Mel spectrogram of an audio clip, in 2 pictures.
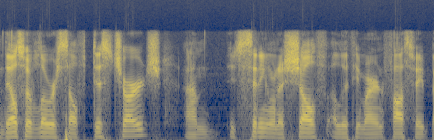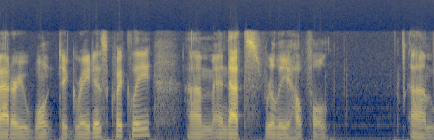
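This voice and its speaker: A man in his thirties with a low-pitched voice explains technical material as a presenter. His delivery is informal and conversational. The recording is dry and close, with slightly dull, lo-fi audio. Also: dry recording.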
